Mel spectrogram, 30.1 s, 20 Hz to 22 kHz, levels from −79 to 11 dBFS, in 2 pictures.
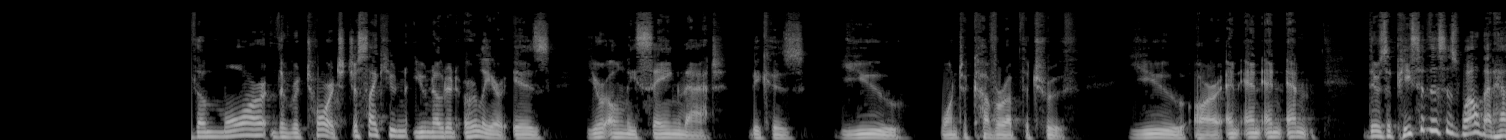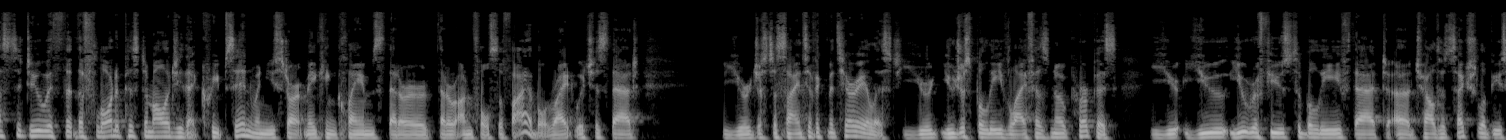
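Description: Speech recording with two faults. A cut-off start leaves digital silence until 1.91 s, where audio enters abruptly mid-sound before "more the retort just", with no natural attack because capture began late. Between 15.76 and 15.78 s, after "has to do with" and before "flawed epistemology that creeps", compressed frames were skipped: roughly 50 ms of audio is missing and the speech jumps ahead.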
